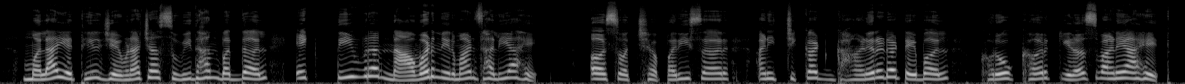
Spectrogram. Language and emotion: Marathi, disgusted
